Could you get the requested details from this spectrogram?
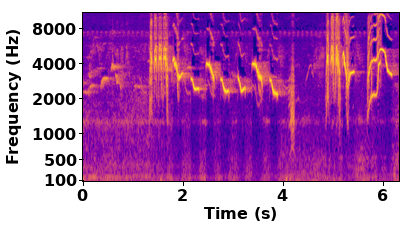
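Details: Oriental magpie-robin in agitated, heated song showing its full repertoire: loud whistled notes sliding down and up, mixed with harsh buzzy bursts, delivered in quick repeated phrases about three per second, with quieter passages between.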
